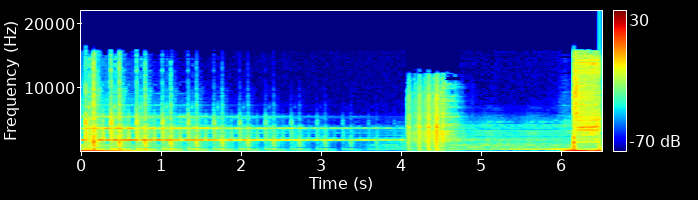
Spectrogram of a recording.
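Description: Dubstep track in a stripped-back breakdown: a deep bass hit fades out within the first second, leaving a fast, clock-like ticking rhythm over a held high tone. A brief flurry of rapid high ticks comes about four seconds in, and then the full track comes back in at the very end.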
